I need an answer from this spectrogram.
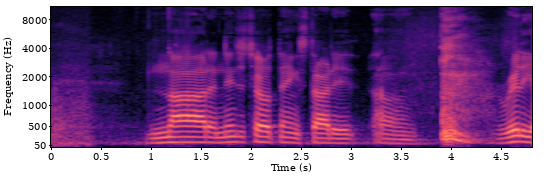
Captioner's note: clears throat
